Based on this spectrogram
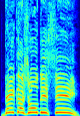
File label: defeat, fr; cookie run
